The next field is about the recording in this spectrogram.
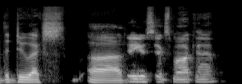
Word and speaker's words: Deus ex machina: What besides the and forgive me because I can never pronounce the Deus Ex Machina.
